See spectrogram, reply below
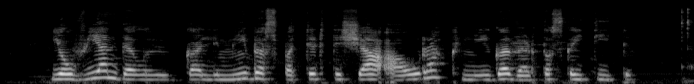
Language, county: Lithuanian, Klaipėda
